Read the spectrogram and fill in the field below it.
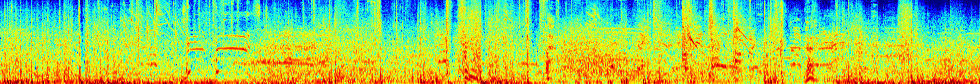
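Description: Rifle shots crack sharply at close range.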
